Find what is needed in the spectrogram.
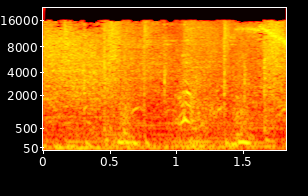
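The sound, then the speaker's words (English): A 12-month-old chihuahua named Milo, an entrant in the Perth Pup Cup, lets out a few short, sharp yappy barks over a noisy, cluttered background with some clattering. “This 12-month-old chihuahua may look cute and cuddly, but don't let those big eyes fool you.”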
